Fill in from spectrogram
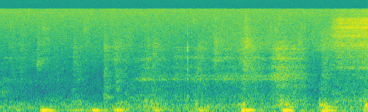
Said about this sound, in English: Shit ass Bay Area weather got my fucking allergies. I'm over here trying to finish talking. I'm like, scratch my throat. Like, so it's like, I'm trying not to sniff.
